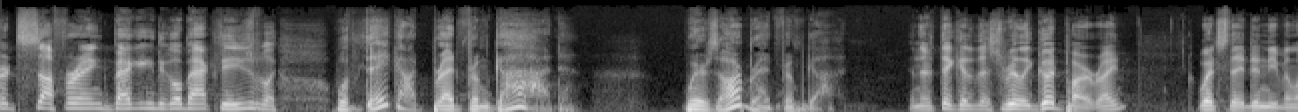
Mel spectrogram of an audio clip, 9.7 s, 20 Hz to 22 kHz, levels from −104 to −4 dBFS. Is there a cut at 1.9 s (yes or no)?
no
